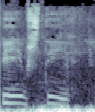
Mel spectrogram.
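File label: "bibyxtily", Teotitlán del Valle Zapotec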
